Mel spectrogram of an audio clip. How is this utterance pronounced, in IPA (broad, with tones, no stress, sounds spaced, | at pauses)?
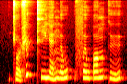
c o˨˩˨ ʂ ɨ˦˥ k̚ t̪ʰ i˧ j ɛ˨˩˦ ŋ ə˧˥ w | f ə˧ w ʔ ɔ˧˥ ŋ k ɨ˨˩˦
